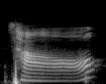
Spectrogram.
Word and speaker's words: 草: Attention, there is say, letter say, right? Say, we read it as ts. Follow me to read that. Ts. Yes, very good. And owl, so that's 草.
